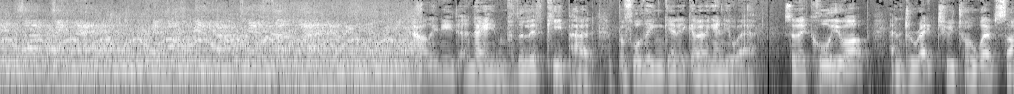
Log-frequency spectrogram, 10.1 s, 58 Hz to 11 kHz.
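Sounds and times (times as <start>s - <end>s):
police boat engine roaring as it speeds past: 0.0s - 4.2s
speech: 4.7s - 10.1s.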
